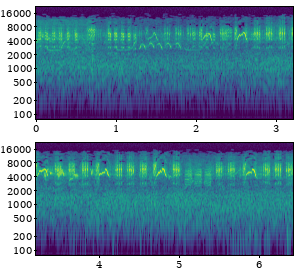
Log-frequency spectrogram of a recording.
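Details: Sedge warbler song from a meadow on a warm morning: fast grating chatter interspersed with clear rising-and-falling whistled notes repeated roughly every second in the second half.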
